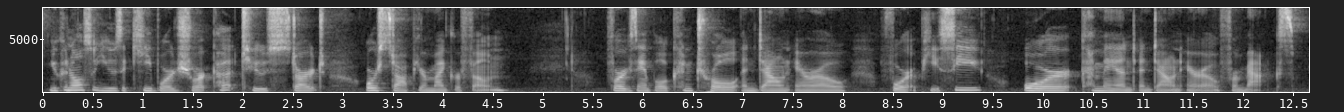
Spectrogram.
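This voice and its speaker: A woman reading a scripted software tutorial in a measured, instructional way. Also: on the low side, fairly even intonation, vocal fry. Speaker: tutorial narrator.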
